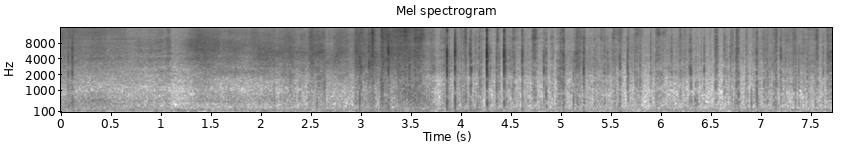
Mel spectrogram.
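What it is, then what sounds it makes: Leather trousers. Flat black leather trousers with a back pocket, lying on a surface, are scratched and tapped with fingertips and nails. A soft, bright scratching rustle gives way to a run of sharp, dry taps and crinkly clicks that stop short with almost no ring.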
